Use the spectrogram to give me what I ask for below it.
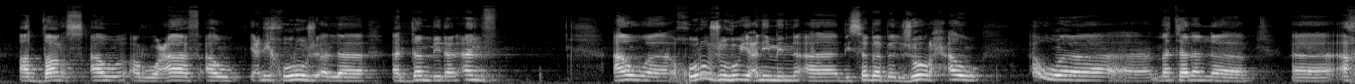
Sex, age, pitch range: male, 50-69, 175-220 Hz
